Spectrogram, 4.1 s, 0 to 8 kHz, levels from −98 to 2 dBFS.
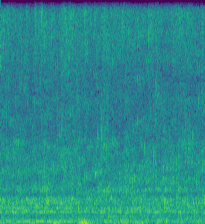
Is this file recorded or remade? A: recorded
